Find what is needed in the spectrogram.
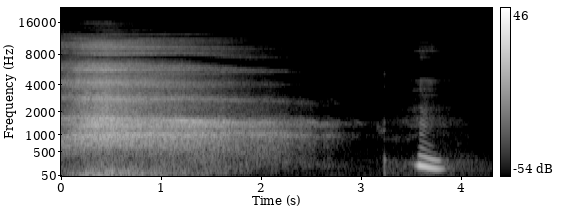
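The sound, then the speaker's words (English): A deep breath exhaled through an open mouth during a guided breathing exercise, a long breathy rush that slowly fades over about three seconds, followed by a tiny click and a short low voiced sound. “we take the deepest breath of the day so far. Inhale, fill up. Open the mouth. Exhale it out.”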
